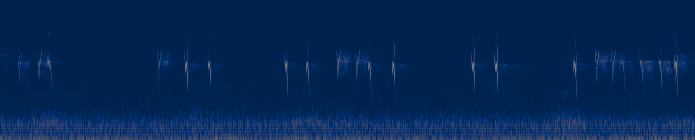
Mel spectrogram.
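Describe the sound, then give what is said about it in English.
A wild bird calls in a series of short, sharp, high chirps, often in quick pairs. The chirps repeat many times over a low, steady rumble, with no voices. “Wild bird's flying away now.”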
